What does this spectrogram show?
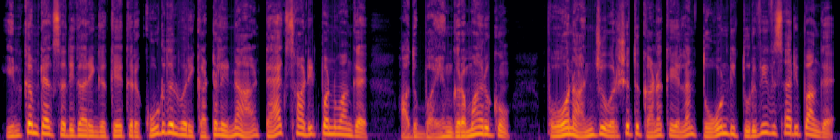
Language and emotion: Tamil, fearful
